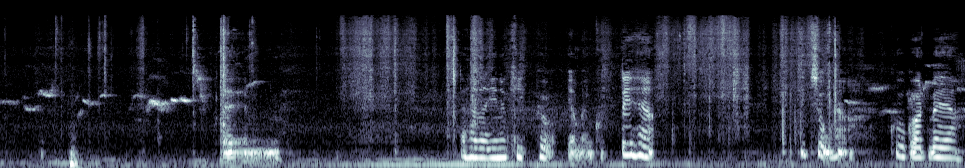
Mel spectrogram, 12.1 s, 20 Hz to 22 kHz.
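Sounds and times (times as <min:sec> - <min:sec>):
high bird chirp: 0:00.0 - 0:03.5, 0:10.2 - 0:12.0.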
